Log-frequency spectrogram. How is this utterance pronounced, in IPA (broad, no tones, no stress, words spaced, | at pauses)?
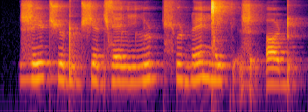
ʐeɖʃoɖ uɖʃɛɖzɛl iluɖt͡ɕʰuɖ ɳɛŋ͡ǀekɛ̰ ʐə̰ʔɒɖ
